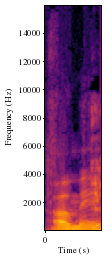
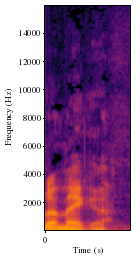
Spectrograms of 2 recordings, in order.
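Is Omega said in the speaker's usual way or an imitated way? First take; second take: imitated; usual. First: The word is said in an imitated actor's pronunciation. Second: The word is said in the speaker's usual pronunciation. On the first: "As Daniel Craig says it" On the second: "How about Omega?"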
